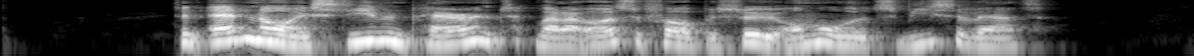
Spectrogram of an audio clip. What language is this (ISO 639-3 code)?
dan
